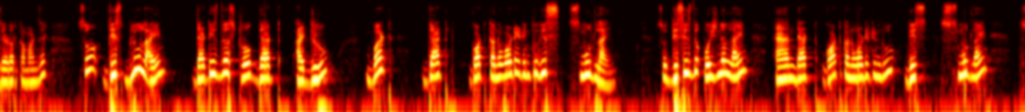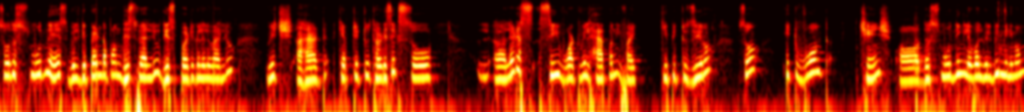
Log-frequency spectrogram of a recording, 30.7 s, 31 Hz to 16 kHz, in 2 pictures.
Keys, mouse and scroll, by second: 22.6-25.1 scroll down 1, 26.0 Return, 27.8 Delete, 28.7-30.5 scroll up 1.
